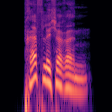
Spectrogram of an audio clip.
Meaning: inflection of trefflich: 1. strong genitive masculine/neuter singular comparative degree 2. weak/mixed genitive/dative all-gender singular comparative degree
- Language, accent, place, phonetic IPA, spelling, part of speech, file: German, Germany, Berlin, [ˈtʁɛflɪçəʁən], trefflicheren, adjective, De-trefflicheren.ogg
